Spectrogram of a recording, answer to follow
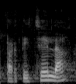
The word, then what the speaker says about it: particella: apuntaba una que es partichela que suena italiano no pronunciado en italiano particella se escribe y que sería como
